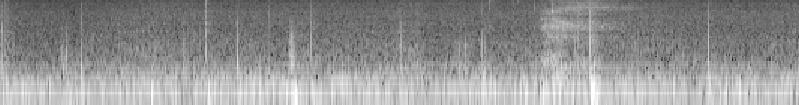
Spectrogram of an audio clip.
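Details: Domestic cat purring, a low steady rumble with faint rhythmic pulses, broken by a few soft clicks and one brief higher rustle near the four-second mark.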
